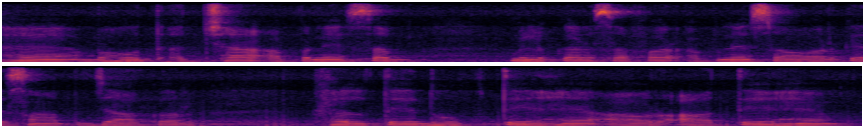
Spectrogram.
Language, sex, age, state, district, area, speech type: Urdu, female, 60+, Bihar, Khagaria, rural, spontaneous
